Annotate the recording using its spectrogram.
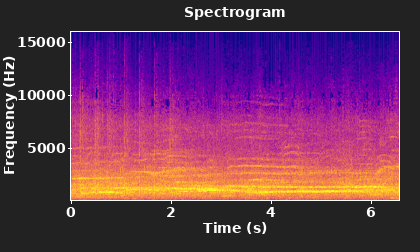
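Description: A crowd of spectators cheering and applauding, many voices shouting at once over a steady wash of clapping, in a large indoor pool hall.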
